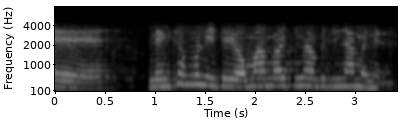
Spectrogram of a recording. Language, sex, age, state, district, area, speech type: Bodo, female, 18-30, Assam, Chirang, rural, conversation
